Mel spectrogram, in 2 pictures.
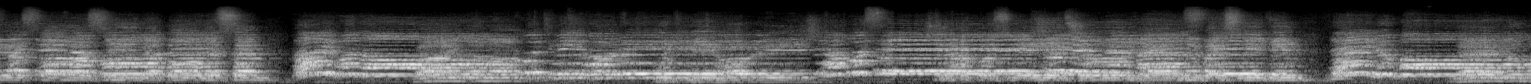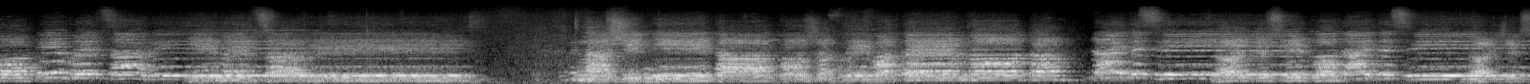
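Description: Mixed church choir of women's and men's voices singing a hymn in parts. The singing comes in phrases separated by short breaths, with one longer pause about two-thirds of the way through.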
